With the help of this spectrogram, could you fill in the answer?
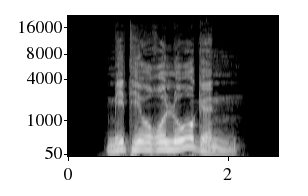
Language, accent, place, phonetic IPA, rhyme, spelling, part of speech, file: German, Germany, Berlin, [meteoʁoˈloːɡn̩], -oːɡn̩, Meteorologen, noun, De-Meteorologen.ogg
- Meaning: 1. genitive singular of Meteorologe 2. plural of Meteorologe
